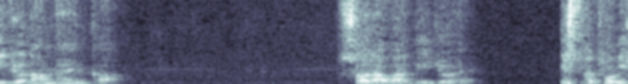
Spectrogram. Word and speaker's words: سہروردی: بڑی توجہ دینی ہے۔ ہم لوگ اکثر بول دیتے ہیں سہروردی، سہروردی، یہ اکثر ہم بولتے رہتے ہیں۔ میں غلط نہیں کہتا، لیکن ذہن میں یہ تو ہونا چاہیے نا کہ اصل پروننسیشن، اصل تلفظ کیا ہے۔ اصل میں یہ سہراوردی یا تو نسبتی ہے،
